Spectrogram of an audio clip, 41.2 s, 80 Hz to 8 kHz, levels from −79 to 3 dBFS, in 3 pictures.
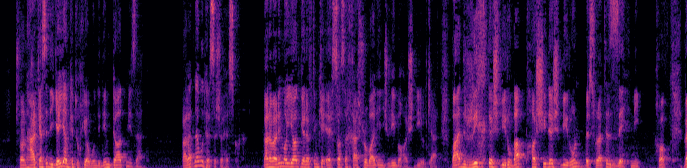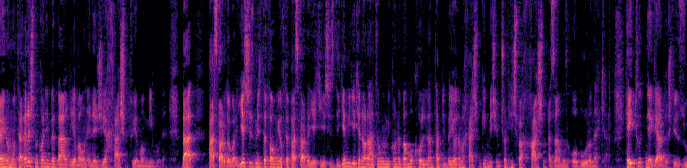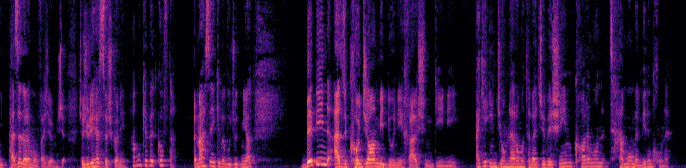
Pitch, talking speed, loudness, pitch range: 135 Hz, 185 wpm, -23 LUFS, 110-155 Hz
